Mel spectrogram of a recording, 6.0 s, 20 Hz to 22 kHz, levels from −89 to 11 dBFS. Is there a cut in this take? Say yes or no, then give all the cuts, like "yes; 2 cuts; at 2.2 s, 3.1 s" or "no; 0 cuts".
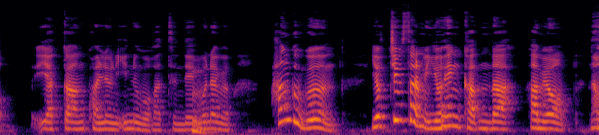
no; 0 cuts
